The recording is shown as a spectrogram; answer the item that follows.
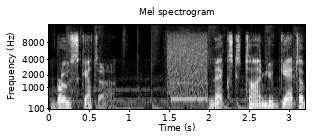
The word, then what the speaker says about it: bruschetta: a brew scatter topping make sure you pronounce it with a hard ch2 brew scatter next time you get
